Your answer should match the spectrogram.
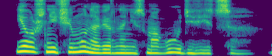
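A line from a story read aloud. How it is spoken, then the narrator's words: Sighing. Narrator (Russian): вздохнула Нина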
